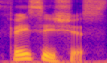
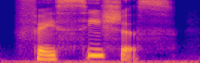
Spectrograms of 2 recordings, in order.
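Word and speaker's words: facetious: Facicious. Three syllables, stress on the second one. Right. Facitious.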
